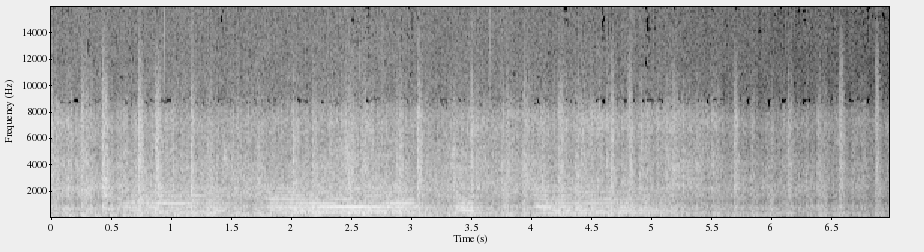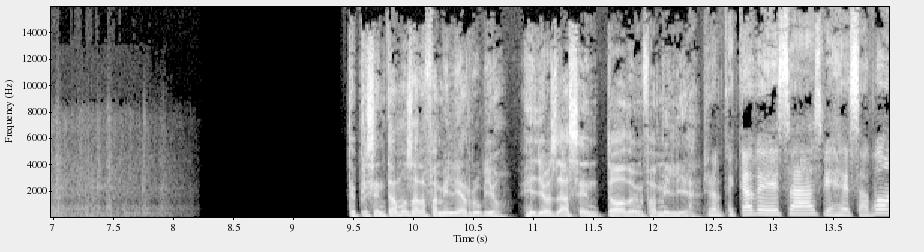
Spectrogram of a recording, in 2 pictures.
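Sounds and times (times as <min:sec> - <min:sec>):
train rumbling past: 0:00.0 - 0:08.2
train horn blasts: 0:00.5 - 0:05.3
speech: 0:09.5 - 0:13.9.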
